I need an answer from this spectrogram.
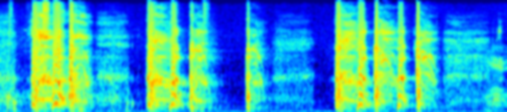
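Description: A man coughing hard in a fit: several bouts of harsh coughs in quick succession, with short pauses between them.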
